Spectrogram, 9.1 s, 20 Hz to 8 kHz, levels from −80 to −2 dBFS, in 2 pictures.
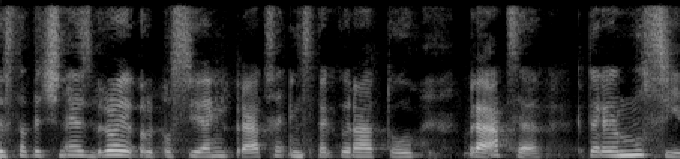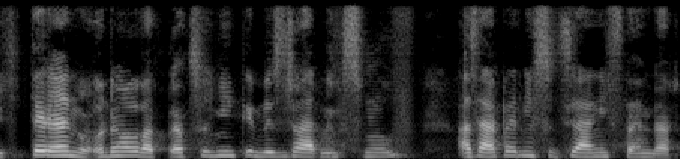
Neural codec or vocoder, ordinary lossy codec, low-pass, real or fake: codec, 16 kHz, 1 kbps, FreqCodec, larger model; none; none; fake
